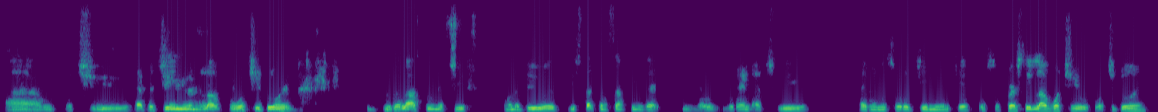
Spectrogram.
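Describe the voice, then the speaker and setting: A man's voice: lowish voice, fairly quick, slightly rough, dry recording. A young man from New Zealand, a rugby player answering interview questions casually with lots of fillers over a video call. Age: young adult. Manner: relaxed, many fillers and restarts. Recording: dry tinny video call audio.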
